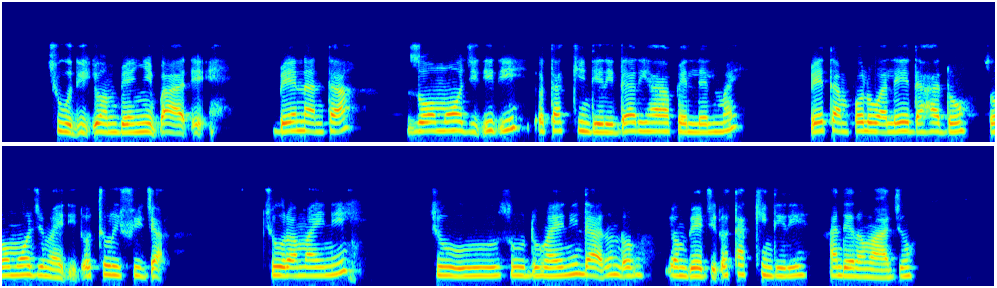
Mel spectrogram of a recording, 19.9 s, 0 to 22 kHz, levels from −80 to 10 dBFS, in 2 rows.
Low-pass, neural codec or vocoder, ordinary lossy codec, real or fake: 7.2 kHz; none; Opus, 16 kbps; real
